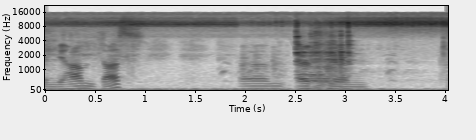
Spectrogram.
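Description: A metal cabinet door swings open with a clank.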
